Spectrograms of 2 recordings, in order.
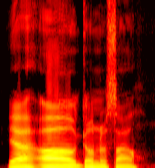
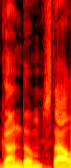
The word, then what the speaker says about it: Gangnam Style: Oh yeah, Gangnam Style. See, I always pronounce it wrong. I want to call it Gundam style, like Gundam Wing, but if only it would make it so much better.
